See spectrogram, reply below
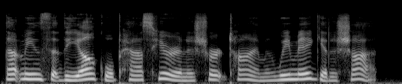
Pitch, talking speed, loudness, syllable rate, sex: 210 Hz, 270 wpm, -19 LUFS, 5.1 syllables/s, female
